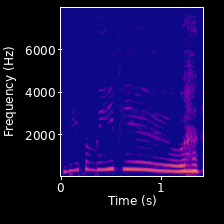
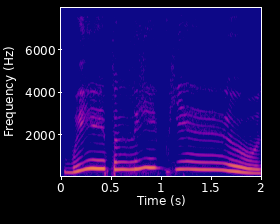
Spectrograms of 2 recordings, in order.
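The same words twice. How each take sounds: First: High, slow, insincere singsong; mock reassurance. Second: Very drawn-out, high singsong insincerity; exaggerated mock reassurance. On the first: Everyone answering Patricia's accusation, mock reassuring. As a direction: pretend to believe, pitched high. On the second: Everyone backing Patricia's accusation, hammed-up mock reassurance. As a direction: stretch every word high and fake.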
